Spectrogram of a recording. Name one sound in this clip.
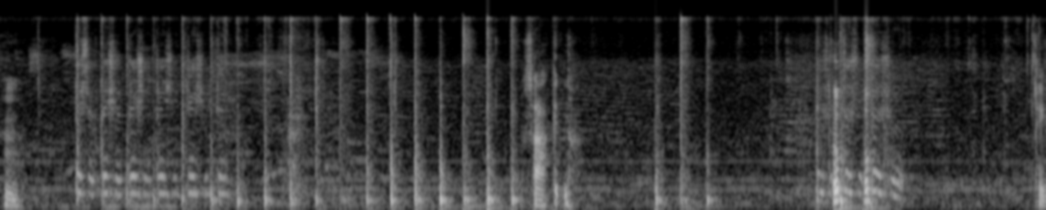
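A wooden handle knocks repeatedly against a pumpkin stem.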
